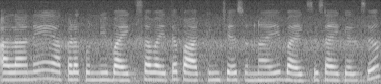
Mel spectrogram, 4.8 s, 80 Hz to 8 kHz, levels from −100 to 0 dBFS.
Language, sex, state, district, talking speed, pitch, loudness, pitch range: Telugu, female, Andhra Pradesh, Visakhapatnam, 125 wpm, 245 Hz, -16 LUFS, 235-250 Hz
